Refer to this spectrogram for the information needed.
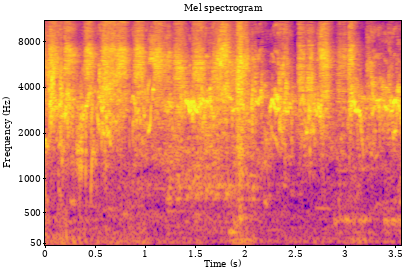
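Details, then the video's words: Pet budgerigars, two companion birds, warbling steadily: dense, fast chirps and chattering trills, bright and high, overlapping without pause, with short scratchy squawks mixed in. "beautiful budgies birds sounds"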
